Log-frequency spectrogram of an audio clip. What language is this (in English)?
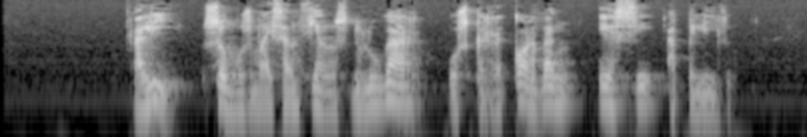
Galician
